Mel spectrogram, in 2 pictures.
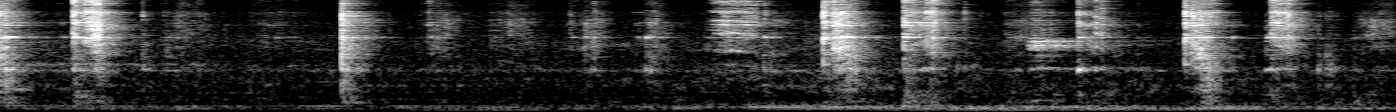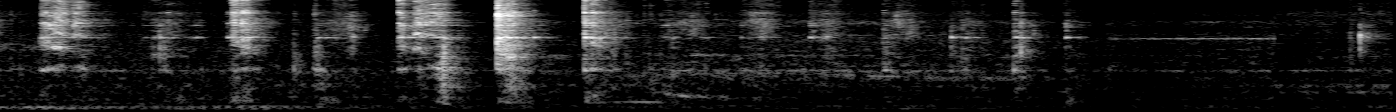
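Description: Metal utensil scraping and clinking against a pan in repeated irregular strokes, with a low sizzle underneath as almonds and cashews are stirred and roasted in ghee for payasam.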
